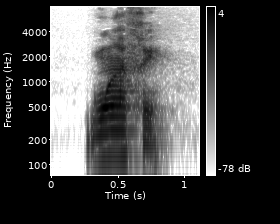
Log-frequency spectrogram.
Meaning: 1. stuff (something or someone with something) 2. to pig out, to stuff oneself
- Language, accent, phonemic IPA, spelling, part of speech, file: French, France, /ɡwɛ̃.fʁe/, goinfrer, verb, LL-Q150 (fra)-goinfrer.wav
